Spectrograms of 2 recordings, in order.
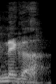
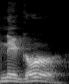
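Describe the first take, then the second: First: The word ends with an open vowel sound. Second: The word ends with a hard R sound. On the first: It is the way friends address each other. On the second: It is the racist way of saying it.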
